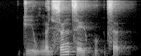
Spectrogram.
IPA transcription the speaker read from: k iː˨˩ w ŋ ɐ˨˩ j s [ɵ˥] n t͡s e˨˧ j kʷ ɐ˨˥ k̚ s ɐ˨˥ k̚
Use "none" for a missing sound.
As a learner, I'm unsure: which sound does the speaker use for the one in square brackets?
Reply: ɵ˥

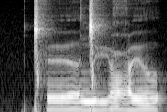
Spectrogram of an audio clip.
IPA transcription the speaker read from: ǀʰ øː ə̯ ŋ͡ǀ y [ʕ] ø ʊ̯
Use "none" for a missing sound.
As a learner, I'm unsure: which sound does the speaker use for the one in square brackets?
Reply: ʕ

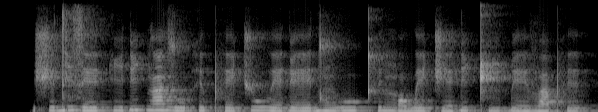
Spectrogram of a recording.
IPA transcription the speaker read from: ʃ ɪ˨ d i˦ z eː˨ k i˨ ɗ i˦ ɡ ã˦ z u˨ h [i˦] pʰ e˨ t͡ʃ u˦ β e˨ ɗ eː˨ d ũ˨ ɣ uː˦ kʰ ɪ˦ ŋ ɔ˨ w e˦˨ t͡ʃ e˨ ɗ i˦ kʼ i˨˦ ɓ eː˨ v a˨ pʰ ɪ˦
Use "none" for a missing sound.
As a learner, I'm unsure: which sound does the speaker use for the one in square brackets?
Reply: ɪ˦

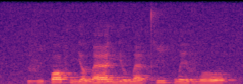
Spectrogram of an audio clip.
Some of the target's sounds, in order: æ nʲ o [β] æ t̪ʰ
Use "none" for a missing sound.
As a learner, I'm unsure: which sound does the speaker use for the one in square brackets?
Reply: w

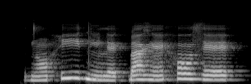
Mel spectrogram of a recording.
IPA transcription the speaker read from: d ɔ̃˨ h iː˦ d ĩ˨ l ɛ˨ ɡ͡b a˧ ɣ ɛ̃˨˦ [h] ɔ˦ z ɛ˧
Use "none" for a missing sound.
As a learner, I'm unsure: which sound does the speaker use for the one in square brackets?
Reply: h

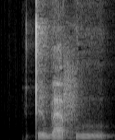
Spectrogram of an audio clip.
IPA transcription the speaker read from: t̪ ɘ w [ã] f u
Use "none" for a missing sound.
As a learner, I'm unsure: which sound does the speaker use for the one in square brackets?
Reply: a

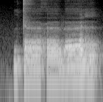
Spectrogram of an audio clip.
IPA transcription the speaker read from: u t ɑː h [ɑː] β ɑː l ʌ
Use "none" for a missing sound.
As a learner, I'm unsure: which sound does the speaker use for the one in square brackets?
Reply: ɑː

